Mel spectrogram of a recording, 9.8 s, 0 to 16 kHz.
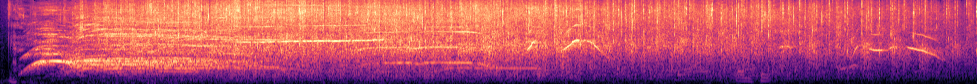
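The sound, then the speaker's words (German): A live crowd of about 6,500 people bursts into loud, sustained applause with shouts, whistles and cheering, a dense roar that holds steady for the full length and eases only slightly toward the end. “Und deshalb finde ich auch gut, dass ihr 6.500 auch dafür sorgt, dass man das genauso hört auf der Audiospur.”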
